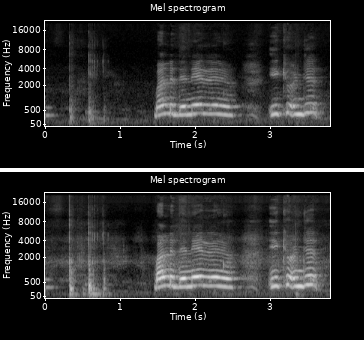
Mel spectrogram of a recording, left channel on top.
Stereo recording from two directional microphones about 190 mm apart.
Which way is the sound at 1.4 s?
25° left (ahead or behind).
